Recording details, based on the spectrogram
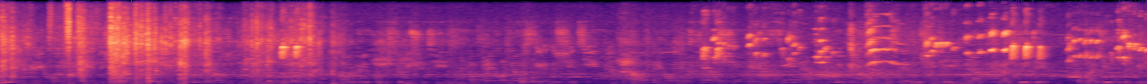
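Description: Red-fronted serin giving a rapid, high, tinkling twitter in quick bursts, busiest toward the end, over a low murmur of background noise and possible voices.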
